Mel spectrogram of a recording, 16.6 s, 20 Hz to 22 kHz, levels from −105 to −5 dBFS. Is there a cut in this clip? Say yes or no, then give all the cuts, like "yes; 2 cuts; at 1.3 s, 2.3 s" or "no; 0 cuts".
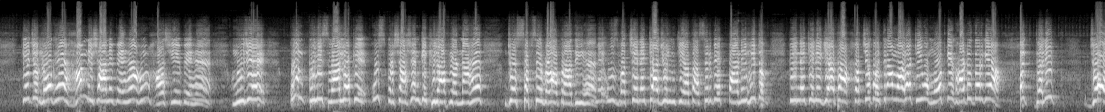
yes; 4 cuts; at 3.3 s, 9.1 s, 12.8 s, 15.3 s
